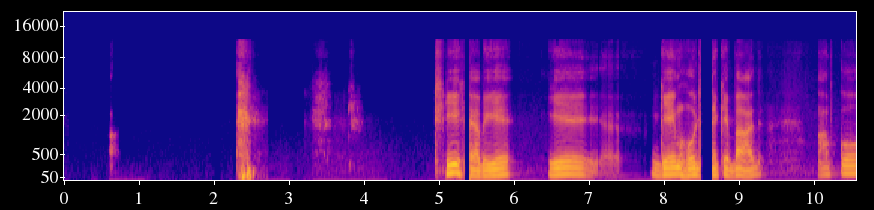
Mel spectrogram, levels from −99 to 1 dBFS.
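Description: At 2.00 s and 5.32 s the speech drops into an 80 ms block of digital silence, and at 8.48 s into one of 160 ms, double that length. These are abrupt cuts, not fades or noise-filled dropouts, which fits unfilled output buffers.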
